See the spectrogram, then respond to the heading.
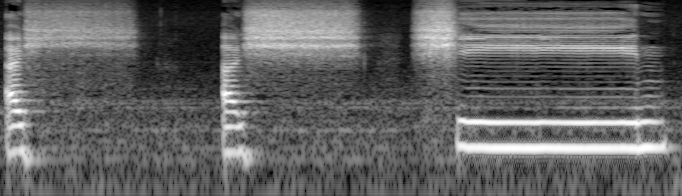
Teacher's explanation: تو یہاں پہ جو آواز بنی ہوئی ہے، ہوا اس کو لے کر آتی ہے اور یہاں سے اس کے گزرنے کی جگہ یہاں آتی ہے اور منہ میں پھیل جاتی ہے، جس کی وجہ سے ہمیں شین کا شور یا شاورنگ ساؤنڈ جو ہے یہ ہمیں سنائی دیتی ہے. اور یہ جو گیپ ہوتا ہے یہ کم ہوتا ہے، ٹھیک ہے، کیونکہ ایک دوسرا لیٹر بھی یہاں سے ادا ہوتا ہے، ٹھیک ہے.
